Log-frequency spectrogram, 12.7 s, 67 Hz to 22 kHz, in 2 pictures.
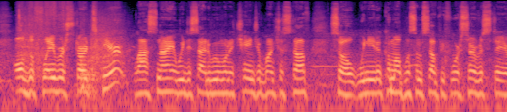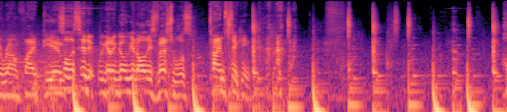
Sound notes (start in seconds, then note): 9.0 laughs; 10.5 mellow electronic music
